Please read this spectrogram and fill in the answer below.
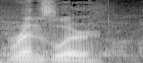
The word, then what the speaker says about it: Rinsler: B-A-R-R-E-T-T. – There you go. Okay, we got Barrett now. – Okay, and how do you pronounce the last word again? – Rinsler. – Rinsler or Winsler? – Like, Rinsler. – Like Rin, like R. R or what? – Rinsler. – Okay, R. – That's correct.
